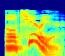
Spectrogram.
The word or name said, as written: ulterior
